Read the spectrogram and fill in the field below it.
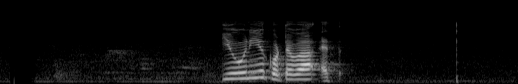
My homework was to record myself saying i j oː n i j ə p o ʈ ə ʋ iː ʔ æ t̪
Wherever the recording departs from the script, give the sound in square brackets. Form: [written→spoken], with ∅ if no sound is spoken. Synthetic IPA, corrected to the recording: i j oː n i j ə [p→k] o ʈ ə ʋ [iː→aː] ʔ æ t̪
